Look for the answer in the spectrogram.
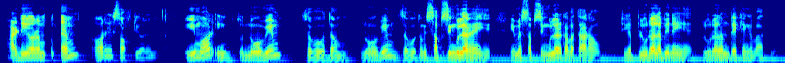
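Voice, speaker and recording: A man's voice: on the high side, bright, forceful tone. A man teaching a grammar lesson online, explaining step by step and checking in often with his students. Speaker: language teacher.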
